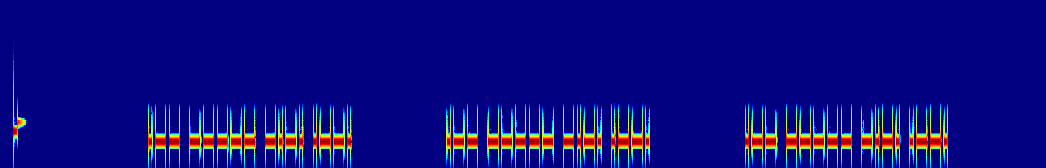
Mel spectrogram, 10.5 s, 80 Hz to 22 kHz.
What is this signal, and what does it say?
Morse code, heard as a keyed tone, about 34 wpm, 700 Hz. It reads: W0CP W0CP W0CP
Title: Easy Call Signs Repeated 3x - 35wpm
